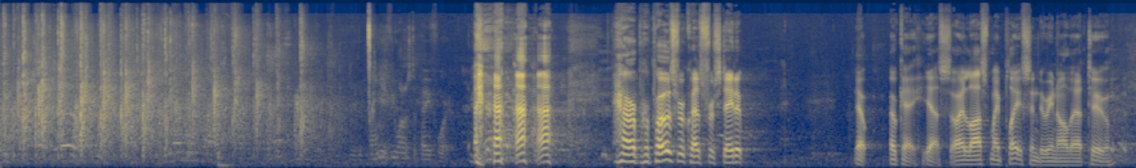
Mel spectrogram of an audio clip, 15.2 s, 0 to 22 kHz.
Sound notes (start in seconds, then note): 0.0 applauding; 6.3 laughing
